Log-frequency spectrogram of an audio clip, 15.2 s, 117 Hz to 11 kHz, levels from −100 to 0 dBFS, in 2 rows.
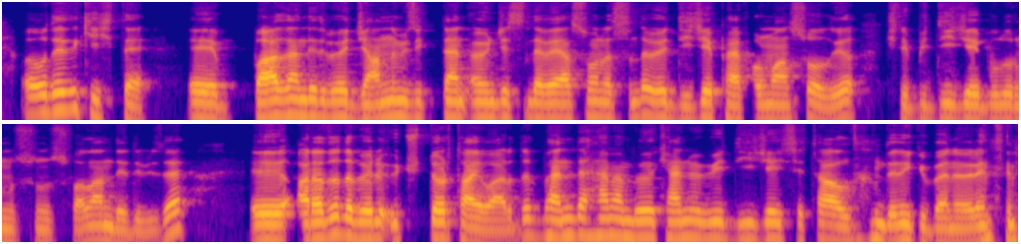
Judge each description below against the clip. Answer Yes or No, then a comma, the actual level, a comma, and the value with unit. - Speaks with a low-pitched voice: Yes, low, 120 Hz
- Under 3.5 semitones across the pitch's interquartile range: Yes, average, 3.0 semitones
